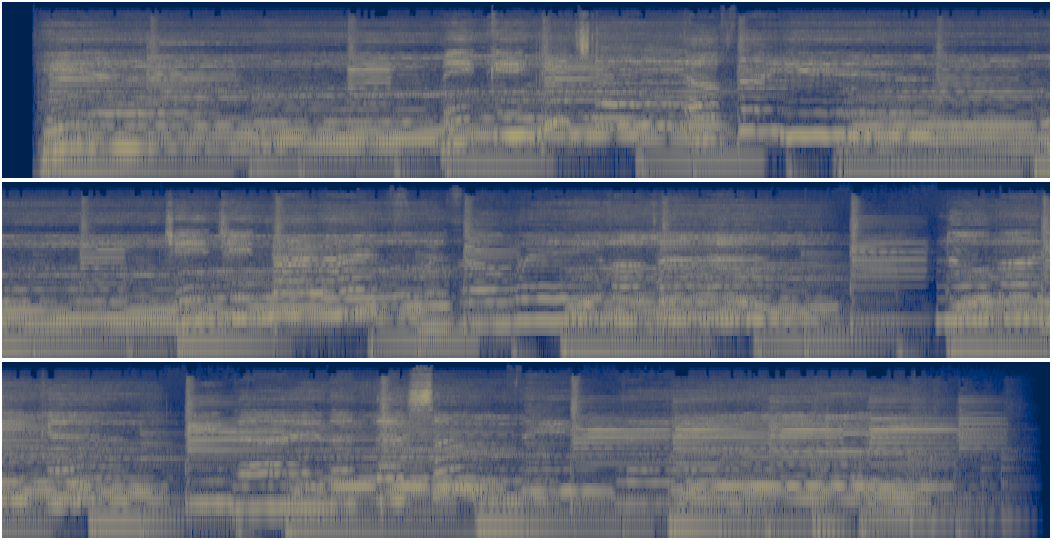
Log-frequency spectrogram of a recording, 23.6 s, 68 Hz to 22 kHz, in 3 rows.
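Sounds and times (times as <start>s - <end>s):
backing vocals: 0.3s - 23.0s.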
